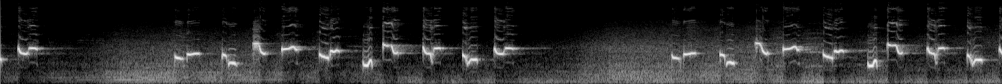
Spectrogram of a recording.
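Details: Straw-headed bulbul song used to train other songbirds. Two runs of loud, liquid slurred whistles, each note a quick rising or falling inflection, come in fast succession with a brief pause between runs. A soft low hum sits beneath.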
